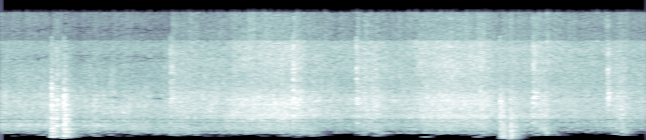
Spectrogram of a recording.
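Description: Tomato plus red chilli powder, turmeric and salt go into onions in hot oil for a Sindhi besan tikki sabzi, giving a continuous bright sizzle with a couple of sharp stirring clatters.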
